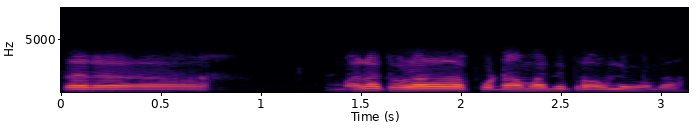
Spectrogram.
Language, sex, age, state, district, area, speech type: Marathi, male, 30-45, Maharashtra, Gadchiroli, rural, conversation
